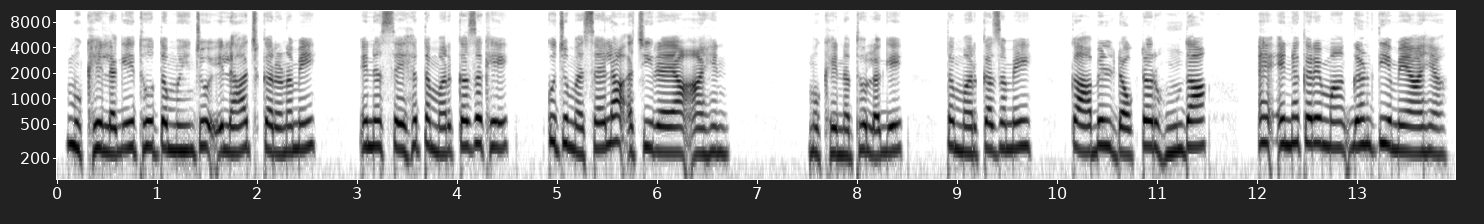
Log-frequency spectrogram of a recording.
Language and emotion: Sindhi, fearful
